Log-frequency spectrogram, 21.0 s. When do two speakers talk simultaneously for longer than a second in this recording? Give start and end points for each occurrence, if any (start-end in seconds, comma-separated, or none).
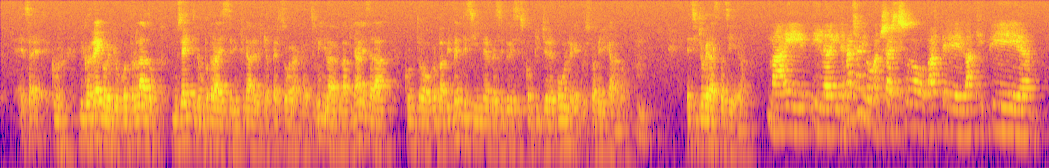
none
